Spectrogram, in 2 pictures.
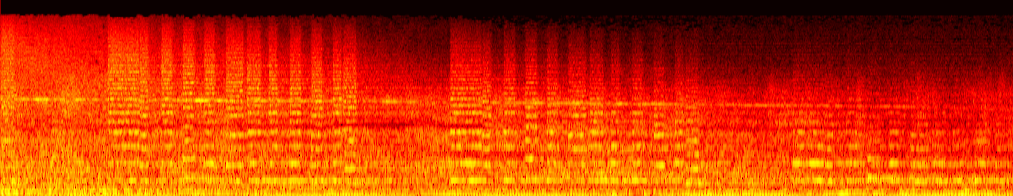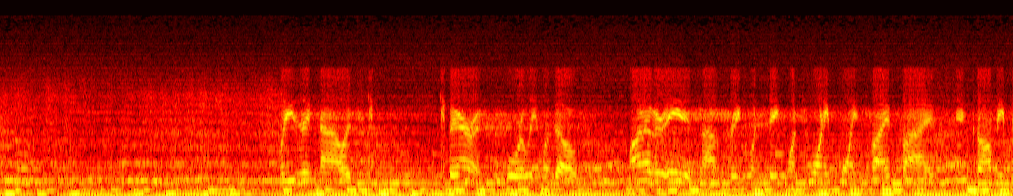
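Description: Hard trance music with a steady bass beat and sustained synth pads. From about two-thirds of the way in, a sampled voice in the thin, band-limited sound of a radio transmission talks over the music, like pilot radio chatter.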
